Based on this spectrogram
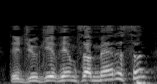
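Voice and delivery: can't believe the change; amazed mother. Retold or imitated.

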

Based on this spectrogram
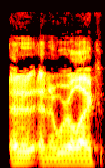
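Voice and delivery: usual speaking voice

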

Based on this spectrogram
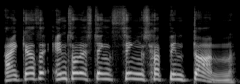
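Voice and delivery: high, polite baroness voice with a thin smile; a smiling aristocrat who means none of it; cool hostess smile. A narrator's reading. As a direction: welcome him coolly through a fixed smile.

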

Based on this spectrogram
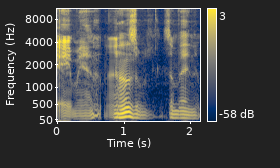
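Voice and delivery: low, quiet, creaky vocal fry; Robert's vocal fry. Retold or imitated. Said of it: "that weird vocal fry where he's like".

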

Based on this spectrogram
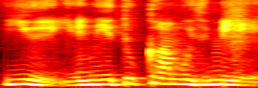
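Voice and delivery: thick fake Russian accent, hammed up; cod Russian accent. Shown as a demonstration. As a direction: do a cheesy movie Russian. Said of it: "demonstrate a cod Russian accent".

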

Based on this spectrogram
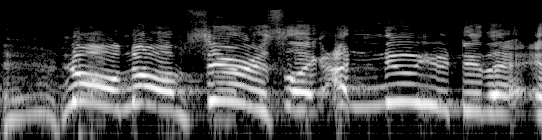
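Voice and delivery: won't take no for an answer, shouting; insistent hype. Retold or imitated. Tall teammate insisting to Neil he meant it, loud and high.

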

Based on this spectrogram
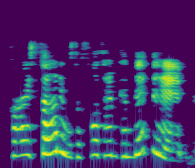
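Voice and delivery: high, loud parental put-down; mock snooty parents. Voices snooty parents quizzing Macy.

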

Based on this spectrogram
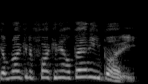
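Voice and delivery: high, fast, fed-up mock rant; mock frustrated outburst. To herself, giving up on learning, in a high fast huff. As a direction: blurt it out like a sulky quitter. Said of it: "and I'm like".

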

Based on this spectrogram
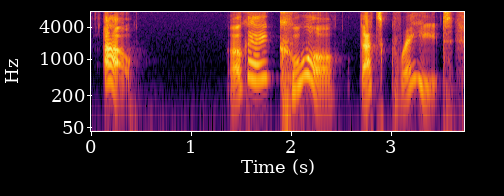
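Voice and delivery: high, loud mom reaction, drawn out; retold upbeat surprise; surprised acceptance. Mom reacting to daughter coming out.

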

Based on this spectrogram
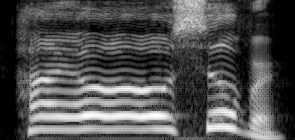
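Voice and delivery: loud, high Lone Ranger cry; play-acting kid's rallying yell; ringing cowboy call. A narrator's reading. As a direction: holler it out with a long drawn "oh". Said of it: "Muffin's voice rang out again".

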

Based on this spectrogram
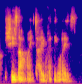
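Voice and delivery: hushed unvoiced aside; whispered aside. Real, not acted. Whispering an aside to the listener about her friend.

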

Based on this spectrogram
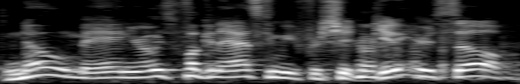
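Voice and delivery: mild mock snap. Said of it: "Finally, Fonz just snaps".

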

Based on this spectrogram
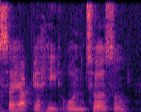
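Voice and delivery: ordinary delivery, nothing marked

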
